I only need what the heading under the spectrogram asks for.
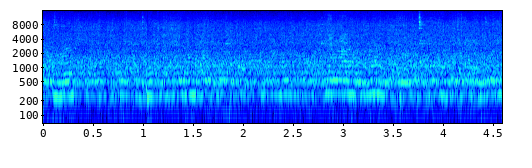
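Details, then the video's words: Orientation flight of many bees as the sun appears after colder days; an even, layered buzz of overlapping wingbeat tones, with a few brief faint clicks above the hum. "Large Orientation Flight."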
